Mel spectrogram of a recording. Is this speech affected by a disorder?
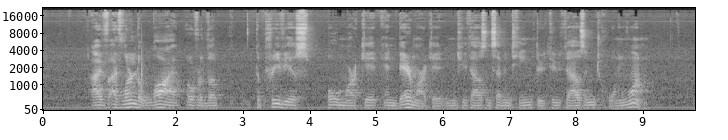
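No.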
